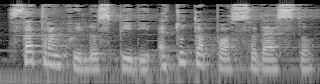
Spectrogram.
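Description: A harried male space engineer, played by a woman reading aloud, pleads and shouts in a storybook tale. The voice sits a little low, and a long reverb hangs on it with faint music underneath. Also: steady tone, normal speed, natural voice. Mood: calm.

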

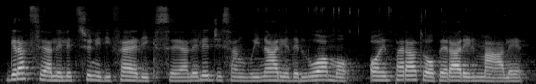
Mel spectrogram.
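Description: A woman reading an audiobook narration in a measured, dramatic way. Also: on the low side, steady tone. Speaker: audiobook reader. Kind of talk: scripted narration.

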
